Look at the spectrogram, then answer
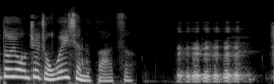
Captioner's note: mischievous giggling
